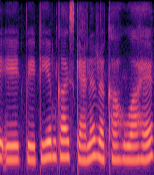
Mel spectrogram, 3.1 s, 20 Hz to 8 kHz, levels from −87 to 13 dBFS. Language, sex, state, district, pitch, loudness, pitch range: Hindi, female, Jharkhand, Ranchi, 205 Hz, -14 LUFS, 200-225 Hz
